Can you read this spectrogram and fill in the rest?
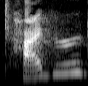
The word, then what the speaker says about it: Tigard: I got to tell you, my sponsor, Virginia, is speaking at the Tigard. Is that how you say it? Yeah.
